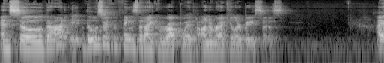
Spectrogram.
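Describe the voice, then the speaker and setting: With an American accent, a woman talks at a moderate pace in a medium pitch and lively intonation, with noticeable background noise. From Texas, El Paso. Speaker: family physician. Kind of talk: online summit presentation, cooking tutorial. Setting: home kitchen.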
